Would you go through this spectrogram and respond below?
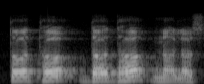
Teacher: जिभेचा स्पर्श आपल्या दाताच्या मागील बाजूला होतो · ओके, याचा उच्चार करताना त थ, आपली जी जीभ आहे, आपली जीभ ते आपल्या दातांना स्पर्श करते ह्या वर्णांचा उच्चार करताना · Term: दंत्य वर्ण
